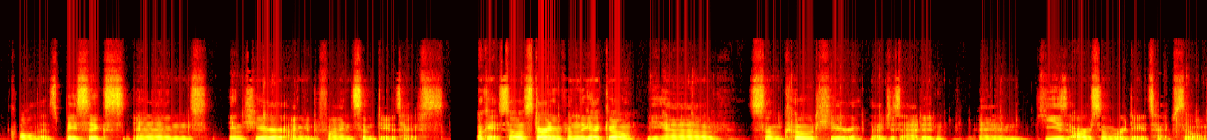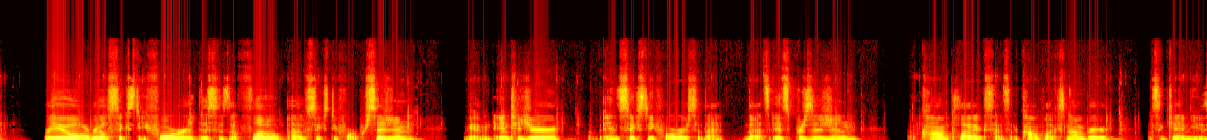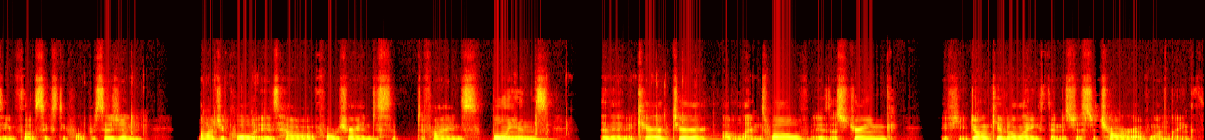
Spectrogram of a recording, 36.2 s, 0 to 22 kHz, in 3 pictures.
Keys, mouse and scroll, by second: 2.6 typing, 4.2-5.4 typing, 8.2-10.7 typing, 14.7-18.2 typing, 20.2-20.9 typing, 23.1-23.9 typing, 25.2-26.5 typing, 29.5 j, 30.7 w, 36.0-36.1 typing.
